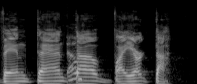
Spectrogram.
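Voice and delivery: fake, put-on Mexican Spanish accent. A sports show host repeats the tournament's venue name, put-on Mexican Spanish accent. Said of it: "Is that a good accent?".

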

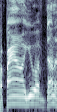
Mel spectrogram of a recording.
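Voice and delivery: loud, high, celebratory bow bow noise. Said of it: "Why did you go bow bow".

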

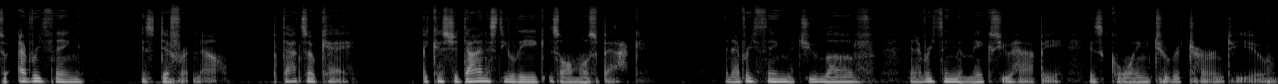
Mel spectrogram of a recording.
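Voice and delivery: soft radio-style voice. Talking late at night, a speaker does a best NPR voice, quietly. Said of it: "I'm talking quietly. I'm doing my best NPR voice".

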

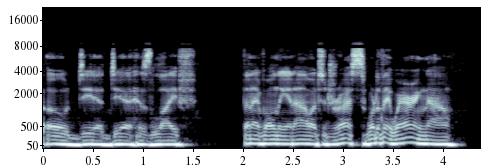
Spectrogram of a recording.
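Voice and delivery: ordinary talk, nothing marked

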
